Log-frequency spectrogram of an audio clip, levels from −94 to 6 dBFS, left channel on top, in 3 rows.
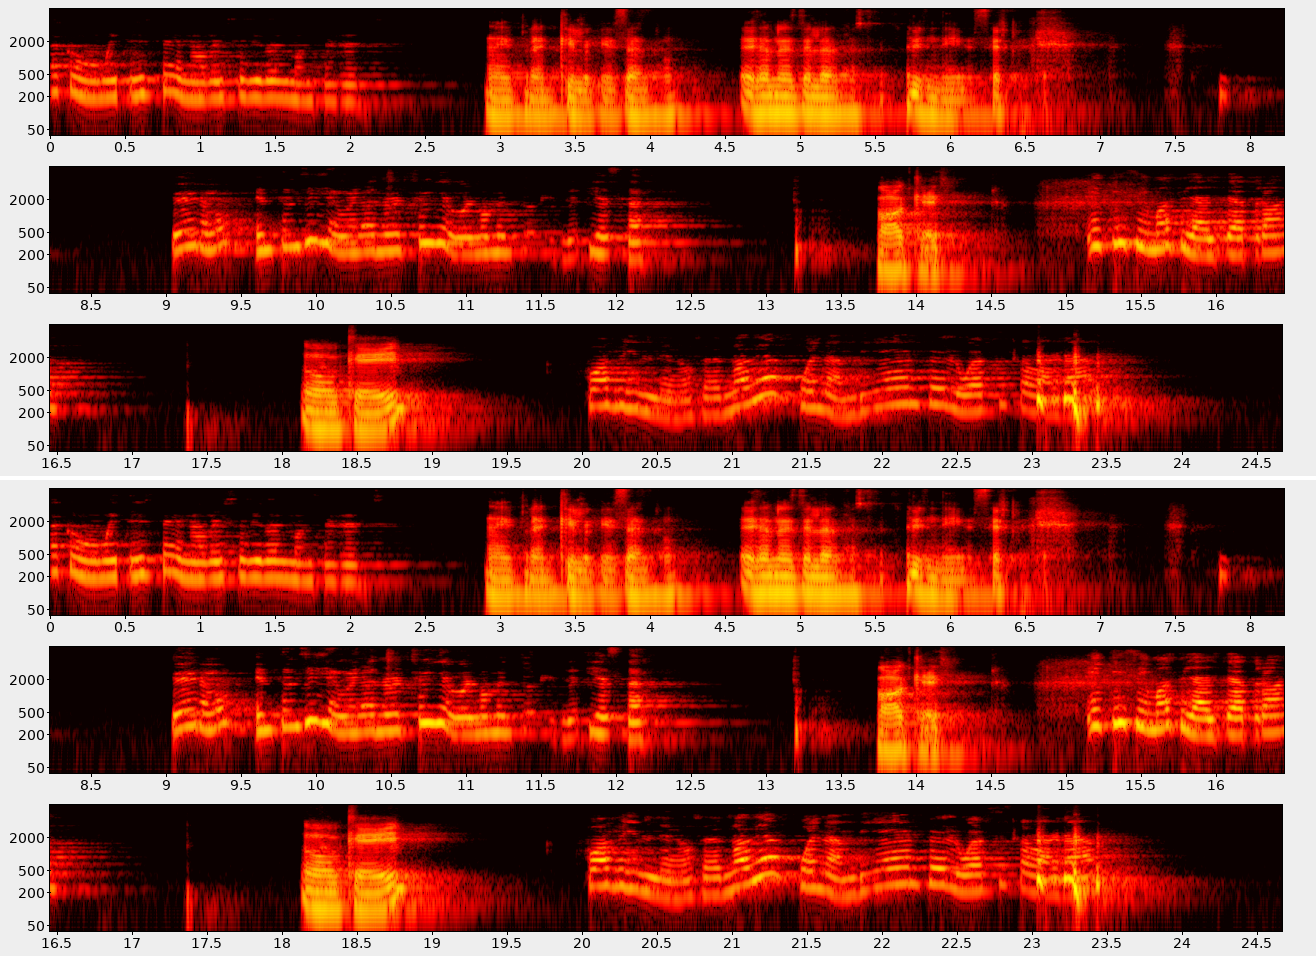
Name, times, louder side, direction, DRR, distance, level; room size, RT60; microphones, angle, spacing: voice 1, 0.0-2.1 9.0-12.3 15.1-16.5 20.0-23.5, right 3 dB, 70° right, 6 dB, 0.9 m, -34 dB
voice 2, 2.9-4.2 4.6-5.4 5.7-6.8 13.7-14.2 14.9-15.2 18.1-18.8 23.0-23.5, right 1 dB, 15° right, 8 dB, 0.9 m, -30 dB
26.5 x 19.0 x 9.3 m, 0.87 s
head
